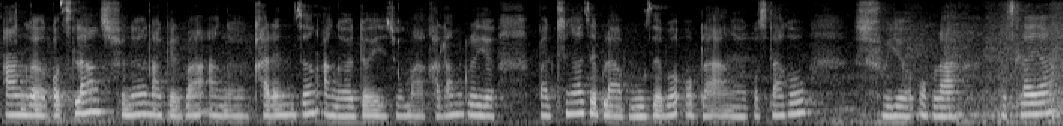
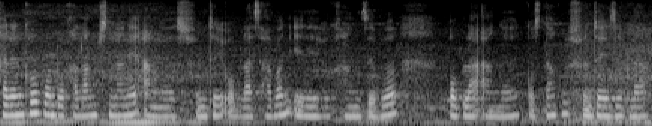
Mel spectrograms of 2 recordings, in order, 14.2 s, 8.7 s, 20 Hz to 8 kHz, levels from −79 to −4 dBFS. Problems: constant background noise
